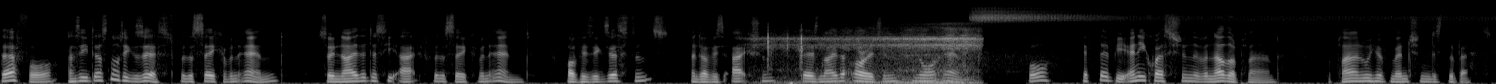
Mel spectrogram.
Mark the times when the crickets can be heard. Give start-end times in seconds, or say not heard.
7.3-14.9.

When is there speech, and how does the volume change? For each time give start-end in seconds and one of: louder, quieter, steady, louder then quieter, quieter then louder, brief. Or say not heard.
0.0-14.7 steady.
